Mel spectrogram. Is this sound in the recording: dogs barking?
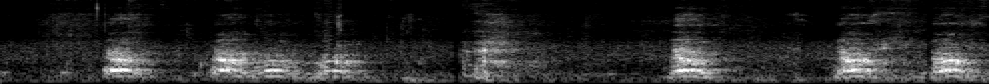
yes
